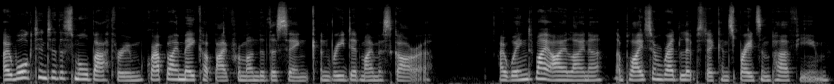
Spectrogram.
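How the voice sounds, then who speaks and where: A woman's voice: medium pitch, a little fast, fairly bright tone, close to an everyday voice. A young British woman playing a self-assured FBI agent and narrating in first person with dry, sardonic asides. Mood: wry. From United Kingdom.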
